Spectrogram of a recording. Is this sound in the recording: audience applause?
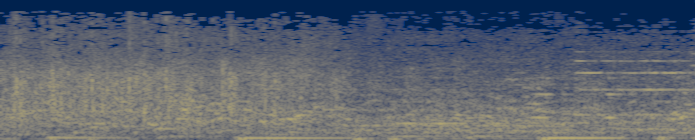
yes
